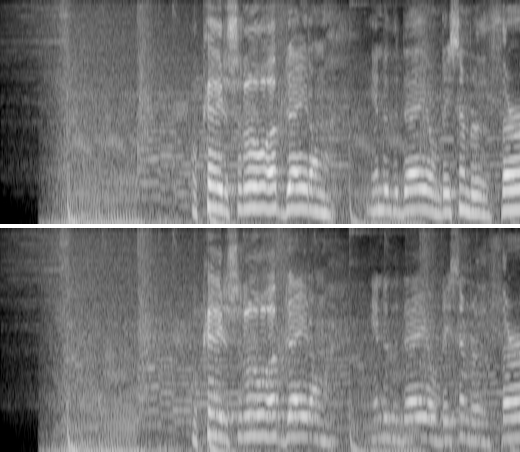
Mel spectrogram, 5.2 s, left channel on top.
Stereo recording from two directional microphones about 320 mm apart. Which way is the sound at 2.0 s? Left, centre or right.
Centre.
